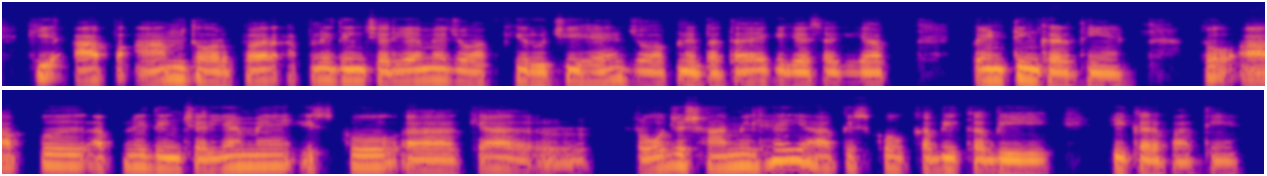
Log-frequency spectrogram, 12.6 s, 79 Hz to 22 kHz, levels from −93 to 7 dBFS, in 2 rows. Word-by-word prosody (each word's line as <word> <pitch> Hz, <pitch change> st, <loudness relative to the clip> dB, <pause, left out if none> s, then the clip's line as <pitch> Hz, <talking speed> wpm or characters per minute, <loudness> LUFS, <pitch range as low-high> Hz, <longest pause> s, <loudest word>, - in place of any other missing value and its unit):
कि -, -, +1 dB
आप -, -, +6 dB, 0.2 s
आम 140 Hz, +1 st, +1 dB
तौर 110 Hz, -4 st, +1 dB
पर 120 Hz, +1 st, +5 dB
अपनी 130 Hz, 0 st, -3 dB
दिनचर्या 120 Hz, -2 st, +1 dB
में 130 Hz, 0 st, +1 dB
जो 115 Hz, -2 st, -2 dB
आपकी 105 Hz, -, -4 dB
रुचि 105 Hz, +2 st, 0 dB
है, 105 Hz, +5 st, -3 dB
जो 110 Hz, -5 st, -4 dB
आपने 210 Hz, -, 0 dB
बताया 210 Hz, +3 st, 0 dB
कि 230 Hz, -2 st, -4 dB
जैसा 210 Hz, 0 st, 0 dB
कि 205 Hz, +1 st, -8 dB
आप 205 Hz, 0 st, +2 dB, 0.4 s
पेंटिंग 125 Hz, +1 st, +4 dB
करती 100 Hz, -2 st, +1 dB
हैं, 95 Hz, -1 st, -2 dB, 0.4 s
तो -, -, 0 dB
आप -, -, +2 dB, 0.3 s
अपनी 140 Hz, -1 st, -2 dB
दिनचर्या 120 Hz, 0 st, +1 dB
में 145 Hz, +1 st, 0 dB
इसको 140 Hz, -4 st, -1 dB
अ, 105 Hz, -1 st, +3 dB
क्या -, -, +2 dB, 0.7 s
रोज़ 140 Hz, +4 st, +2 dB
शामिल 145 Hz, +1 st, +2 dB
है 200 Hz, +1 st, +4 dB
या 200 Hz, -, +2 dB
आप 130 Hz, +2 st, -3 dB
इसको 130 Hz, -1 st, -3 dB
कभी-कभी 110 Hz, -, +1 dB, 0.5 s
ही -, -, +3 dB
कर -, -, +2 dB
पाती 90 Hz, +1 st, -6 dB
हैं? 95 Hz, -, -7 dB
130 Hz, 195 wpm, -24 LUFS, 110-145 Hz, 0.7 s, आप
